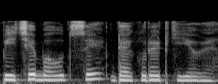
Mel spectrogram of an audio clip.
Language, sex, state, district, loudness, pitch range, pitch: Hindi, female, Jharkhand, Ranchi, -16 LUFS, 190-210 Hz, 205 Hz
